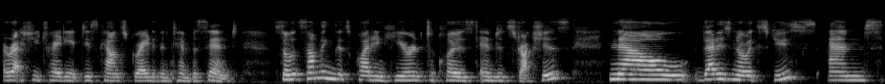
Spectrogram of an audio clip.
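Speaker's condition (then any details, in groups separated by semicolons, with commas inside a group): No condition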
